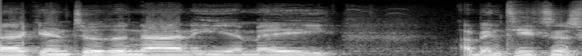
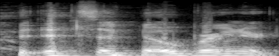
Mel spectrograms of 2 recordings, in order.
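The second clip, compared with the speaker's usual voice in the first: laughing disbelief; 6 semitones higher than usual. Real, not acted.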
